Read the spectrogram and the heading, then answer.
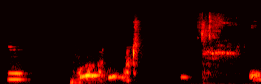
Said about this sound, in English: I can't stop the hiccups, dude.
